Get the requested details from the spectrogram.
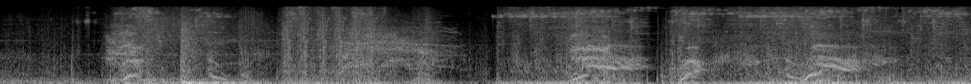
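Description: Creatures shriek as they are hit.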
